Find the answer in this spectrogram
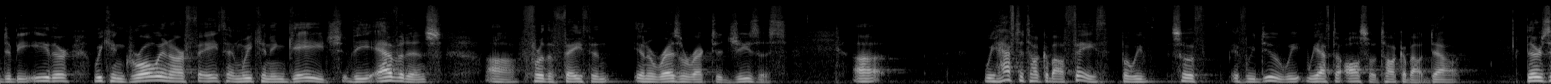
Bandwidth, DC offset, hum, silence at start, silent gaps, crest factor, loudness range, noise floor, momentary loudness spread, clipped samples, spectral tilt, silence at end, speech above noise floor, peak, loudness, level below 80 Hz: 17 kHz; under 0.1%; none; 0 s; none; 20 dB; 6 LU; -64 dBFS; 11 LU; under 0.1%; -6.5 dB/octave; 0 s; 37 dB; -8 dBFS; -28 LUFS; -68 dBFS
